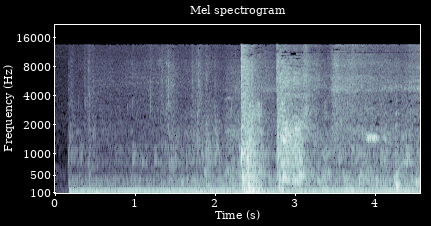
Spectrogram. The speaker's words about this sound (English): She shut the door quickly again.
